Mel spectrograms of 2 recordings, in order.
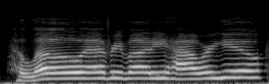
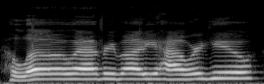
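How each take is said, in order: Both takes have the same delivery.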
